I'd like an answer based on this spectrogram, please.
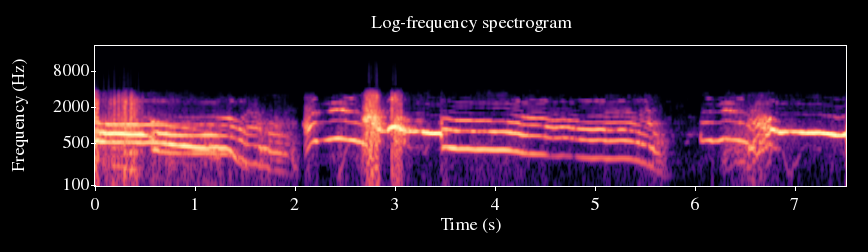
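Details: A Border Terrier howling indoors at home: long sustained tonal howls that sag downward at their ends, broken by short sharp yips in the middle and a wavering final howl.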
